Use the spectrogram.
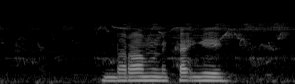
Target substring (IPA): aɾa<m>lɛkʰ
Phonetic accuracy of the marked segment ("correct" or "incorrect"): correct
